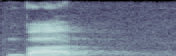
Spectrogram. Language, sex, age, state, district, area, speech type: Bodo, male, 30-45, Assam, Chirang, rural, read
